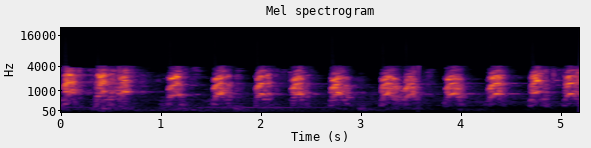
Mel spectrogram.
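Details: Little dog in the United States barking at a delivery driver, a rapid run of high, sharp barks, some in quick pairs, roughly three every second, with a faint steady hum underneath.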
